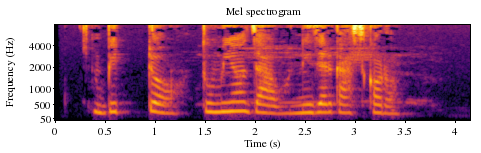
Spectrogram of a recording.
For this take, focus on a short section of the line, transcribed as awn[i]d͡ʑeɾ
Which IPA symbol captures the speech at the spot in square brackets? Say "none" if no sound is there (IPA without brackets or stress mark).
i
